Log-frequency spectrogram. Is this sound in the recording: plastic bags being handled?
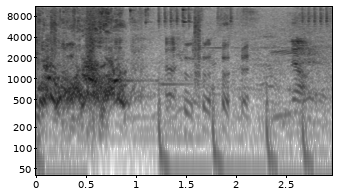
no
